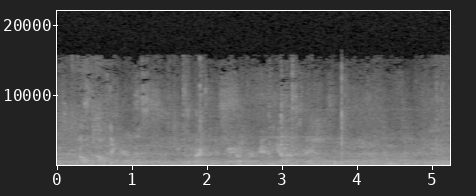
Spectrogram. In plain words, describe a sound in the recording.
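A crowd of men and women murmur and chat in a large echoing hall.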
